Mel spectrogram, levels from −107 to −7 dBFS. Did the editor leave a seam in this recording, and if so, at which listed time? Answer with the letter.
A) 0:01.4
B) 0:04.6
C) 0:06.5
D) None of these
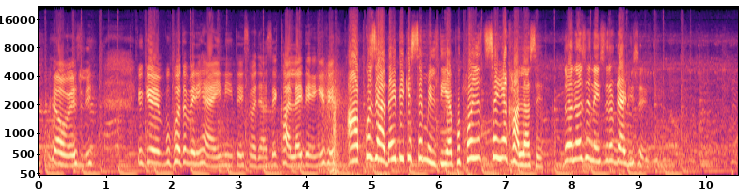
B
